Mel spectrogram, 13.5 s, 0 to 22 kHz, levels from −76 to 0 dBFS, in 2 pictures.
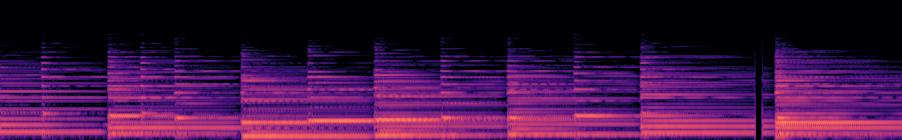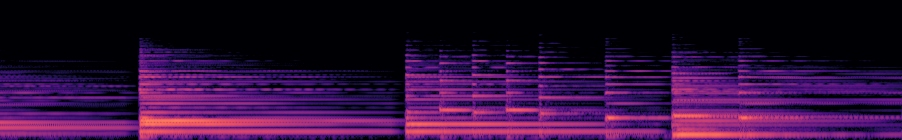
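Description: At 5.66 s the audio cuts to silence for about 56 ms, back by 5.72 s, with the sound resuming as if it kept playing underneath. That's likely a Bluetooth dropout, a handful of late packets (roughly four) discarded before reaching the headphones.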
